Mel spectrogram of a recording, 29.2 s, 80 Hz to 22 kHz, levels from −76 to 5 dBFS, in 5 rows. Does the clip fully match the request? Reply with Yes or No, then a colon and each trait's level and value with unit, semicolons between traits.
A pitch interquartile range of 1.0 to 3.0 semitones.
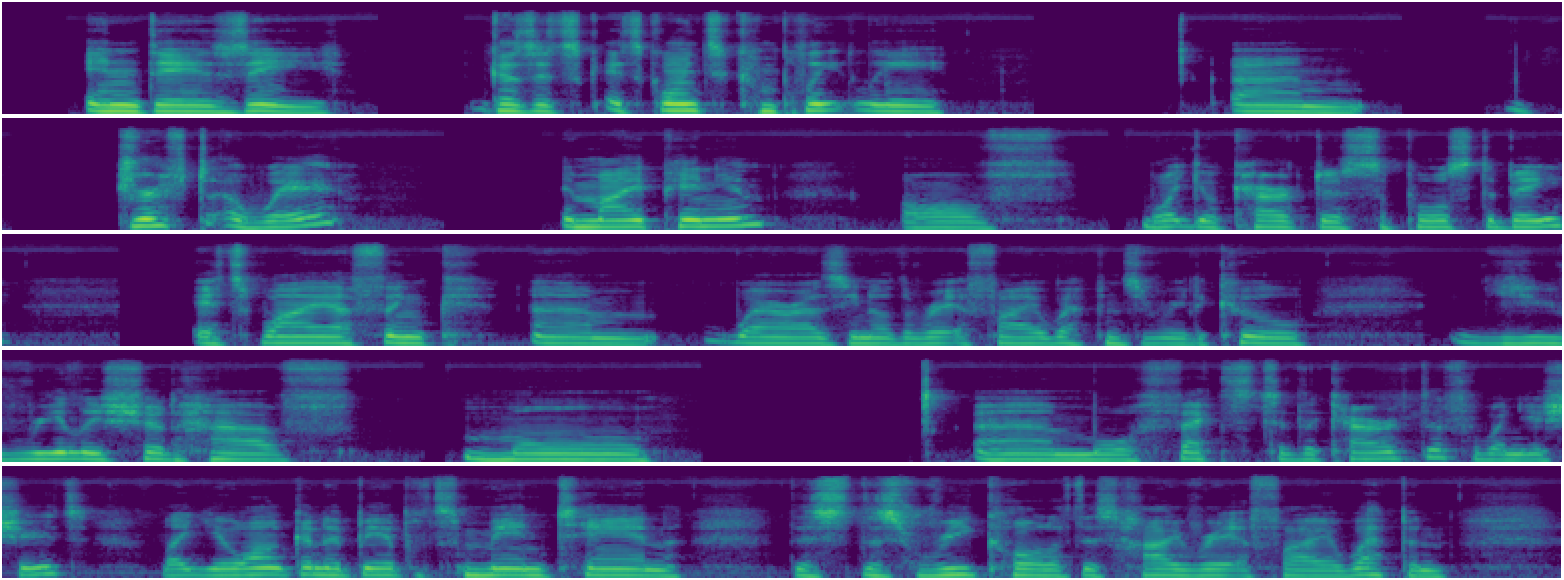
Yes: narrow, 2.6 semitones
